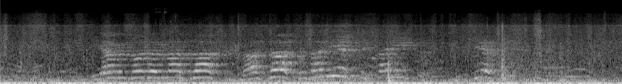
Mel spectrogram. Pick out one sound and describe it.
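A man calls out loudly from across the hall.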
